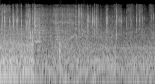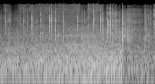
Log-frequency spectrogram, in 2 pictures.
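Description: Aerosol spray paint cans hissing as paint is sprayed in spurts, with many small sharp clicks and crackles over the hiss.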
